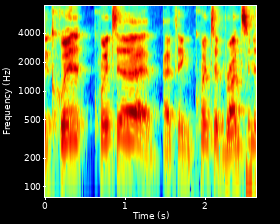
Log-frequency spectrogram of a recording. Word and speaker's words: Quinta Brunson: This is a Quinta Brunson is how you say her name.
